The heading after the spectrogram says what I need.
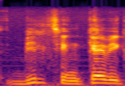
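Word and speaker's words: Sienkiewicz: esta est leyenda que se se formó alrededor, porque justamente eso eh lo consiguen a Bilsen Kevix, eh Bilan Kevix se pronuncia el es un dibujante Ramis, si tenés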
